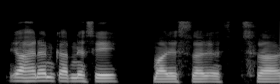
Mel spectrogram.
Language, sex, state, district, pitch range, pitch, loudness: Hindi, male, Bihar, Jahanabad, 130-155 Hz, 140 Hz, -25 LUFS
